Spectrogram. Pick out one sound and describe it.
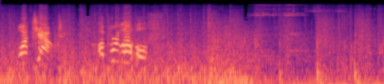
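An explosion booms and roars.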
